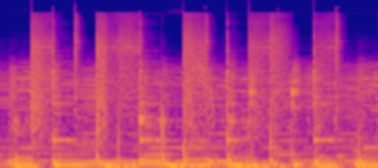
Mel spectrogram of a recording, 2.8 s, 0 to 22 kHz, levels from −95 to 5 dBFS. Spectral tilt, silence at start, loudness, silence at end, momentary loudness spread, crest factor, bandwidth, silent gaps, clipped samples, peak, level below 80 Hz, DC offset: -4 dB/octave; 0 s; -18 LUFS; 0 s; 2 LU; 14 dB; 17 kHz; none; under 0.1%; -2 dBFS; -20 dBFS; under 0.1%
